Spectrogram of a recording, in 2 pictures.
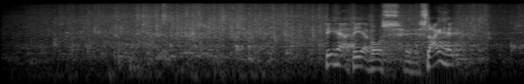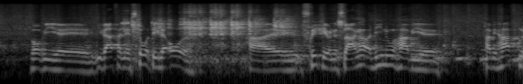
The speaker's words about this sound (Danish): Så dem, I kan høre skrabbe her i baggrunden, det er altså et par trompeterfugle.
